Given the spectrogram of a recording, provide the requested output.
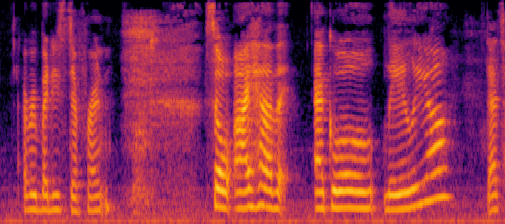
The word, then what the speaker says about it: echolalia: So I have echolalia.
